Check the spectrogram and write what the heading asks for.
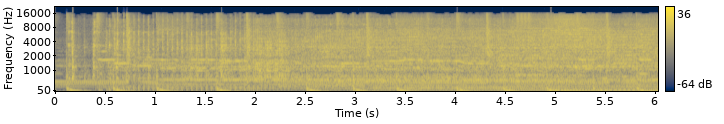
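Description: Background music with a steady beat, mixed with a petrol-engined plate compactor (wacker plate) running and vibrating over crushed stone from about a second in.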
